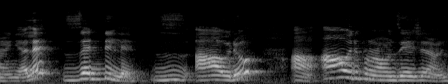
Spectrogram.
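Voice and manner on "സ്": "സ്" as a buzzing z sound; letter sound demo. Shown as a demonstration. Teacher shows pupils the dotted letter's sound, letter sound demo. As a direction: say "സ്" alone as a soft, drawn z. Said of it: "സ് എന്ന് pronounce ചെയ്യും".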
